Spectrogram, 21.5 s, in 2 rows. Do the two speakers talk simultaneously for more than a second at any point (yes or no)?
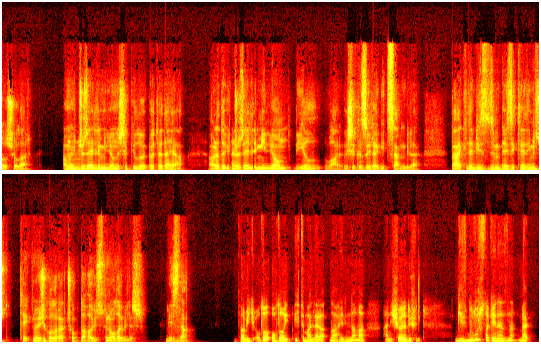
no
